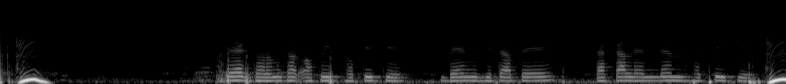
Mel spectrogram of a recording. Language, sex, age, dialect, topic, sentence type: Bengali, male, 18-24, Western, banking, statement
